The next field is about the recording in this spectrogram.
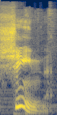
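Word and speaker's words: שין: If the dot is on the right, it's shin and pronounced with an sh sound.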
